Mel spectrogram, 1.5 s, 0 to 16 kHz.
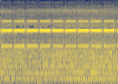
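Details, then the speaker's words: YLRC S138 brushless optical-flow drone hovering near a wall. Its propeller whine is overlaid by rapid high beeping, about six a second: the obstacle-avoidance proximity warning, which blocks further forward flight despite full forward pitch. "you hear that beep beeping it wouldn't let me go any further"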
